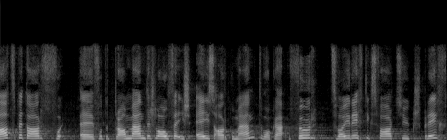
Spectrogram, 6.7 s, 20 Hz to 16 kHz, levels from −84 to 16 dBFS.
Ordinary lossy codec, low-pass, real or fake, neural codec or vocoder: AAC, 64 kbps; 10.8 kHz; fake; codec, 24 kHz, 3.1 kbps, DualCodec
